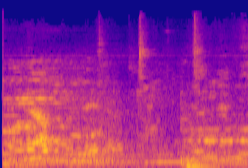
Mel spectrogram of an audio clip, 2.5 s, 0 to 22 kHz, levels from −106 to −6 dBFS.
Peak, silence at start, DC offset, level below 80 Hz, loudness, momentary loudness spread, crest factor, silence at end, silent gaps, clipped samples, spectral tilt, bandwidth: -8 dBFS; 0 s; under 0.1%; -40 dBFS; -28 LUFS; 16 LU; 20 dB; 0 s; none; under 0.1%; -5.5 dB/octave; 16 kHz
